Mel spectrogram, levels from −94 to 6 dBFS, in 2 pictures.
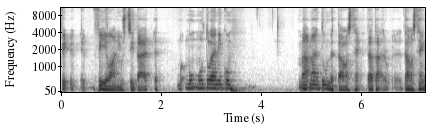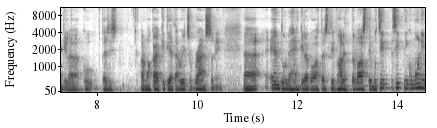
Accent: native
